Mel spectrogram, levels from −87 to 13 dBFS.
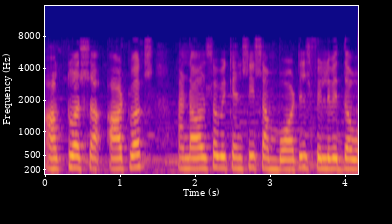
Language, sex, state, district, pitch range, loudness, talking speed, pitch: English, female, Punjab, Fazilka, 220-240 Hz, -15 LUFS, 230 wpm, 225 Hz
